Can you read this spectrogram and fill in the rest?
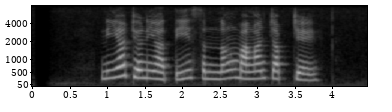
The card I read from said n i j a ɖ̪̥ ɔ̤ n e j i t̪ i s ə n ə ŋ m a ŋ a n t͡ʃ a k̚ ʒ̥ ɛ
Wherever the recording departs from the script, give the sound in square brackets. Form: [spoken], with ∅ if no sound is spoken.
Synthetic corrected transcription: n i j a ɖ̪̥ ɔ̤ n [i] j [a] t̪ i s ə n ə ŋ m a ŋ a n t͡ʃ a [p̚] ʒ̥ ɛ

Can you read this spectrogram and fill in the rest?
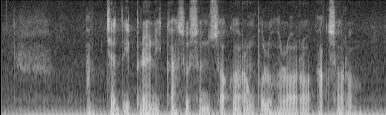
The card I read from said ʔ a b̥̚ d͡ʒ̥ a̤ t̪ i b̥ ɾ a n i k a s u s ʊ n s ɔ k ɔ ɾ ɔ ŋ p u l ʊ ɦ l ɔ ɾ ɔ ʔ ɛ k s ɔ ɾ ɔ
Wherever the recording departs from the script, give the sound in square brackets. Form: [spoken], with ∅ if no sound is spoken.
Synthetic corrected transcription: ʔ a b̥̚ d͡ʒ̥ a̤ t̪ i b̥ ɾ a n i k a s u s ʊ n s ɔ k ɔ ɾ ɔ ŋ p u l ʊ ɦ l ɔ ɾ ɔ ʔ [a] k s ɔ ɾ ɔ

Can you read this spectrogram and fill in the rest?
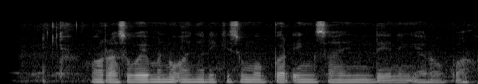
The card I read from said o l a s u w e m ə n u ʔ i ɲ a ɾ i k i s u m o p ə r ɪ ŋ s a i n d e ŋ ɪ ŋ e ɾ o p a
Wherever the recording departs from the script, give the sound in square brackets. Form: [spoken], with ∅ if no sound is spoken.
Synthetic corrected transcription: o [ɾ] a s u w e m ə n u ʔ [a] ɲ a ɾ i k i s u m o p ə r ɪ ŋ s a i n d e [n] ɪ ŋ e ɾ o p a

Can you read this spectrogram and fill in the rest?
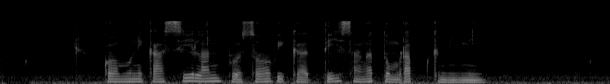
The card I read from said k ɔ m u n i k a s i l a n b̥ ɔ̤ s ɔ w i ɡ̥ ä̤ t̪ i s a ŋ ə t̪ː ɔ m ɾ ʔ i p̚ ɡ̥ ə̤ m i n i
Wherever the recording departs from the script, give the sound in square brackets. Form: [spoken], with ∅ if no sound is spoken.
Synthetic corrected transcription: k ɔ m u n i k a s i l a n b̥ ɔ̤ s ɔ w i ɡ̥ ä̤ t̪ i s a ŋ ə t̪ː [u] m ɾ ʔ [a] p̚ ɡ̥ ə̤ m i n i

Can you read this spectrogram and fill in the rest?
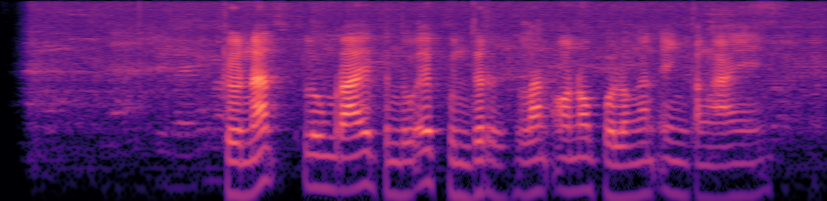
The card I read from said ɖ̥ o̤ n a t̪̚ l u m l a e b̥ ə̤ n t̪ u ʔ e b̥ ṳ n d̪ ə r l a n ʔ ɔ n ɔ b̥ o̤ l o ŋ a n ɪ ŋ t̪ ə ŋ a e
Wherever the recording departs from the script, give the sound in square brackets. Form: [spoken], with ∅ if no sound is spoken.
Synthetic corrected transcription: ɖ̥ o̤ n a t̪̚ l u m [ɾ] a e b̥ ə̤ n t̪ u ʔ e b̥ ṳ n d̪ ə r l a n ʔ ɔ n ɔ b̥ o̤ l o ŋ a n ɪ ŋ t̪ ə ŋ a e

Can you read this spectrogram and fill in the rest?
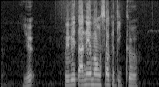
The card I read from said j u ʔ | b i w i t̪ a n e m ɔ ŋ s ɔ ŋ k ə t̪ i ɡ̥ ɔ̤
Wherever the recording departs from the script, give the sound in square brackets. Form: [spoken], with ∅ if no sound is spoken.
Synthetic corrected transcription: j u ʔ | [w] i w i t̪ a n e m ɔ ŋ s ɔ [∅] k ə t̪ i ɡ̥ ɔ̤

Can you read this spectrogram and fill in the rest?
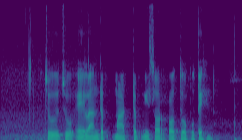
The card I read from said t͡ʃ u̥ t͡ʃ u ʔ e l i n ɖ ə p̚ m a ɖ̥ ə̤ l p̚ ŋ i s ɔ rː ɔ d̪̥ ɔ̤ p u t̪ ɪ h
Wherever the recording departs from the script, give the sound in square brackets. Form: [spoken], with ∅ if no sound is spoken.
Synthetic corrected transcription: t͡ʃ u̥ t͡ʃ u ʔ e l [a] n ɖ ə p̚ m a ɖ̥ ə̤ [∅] p̚ ŋ i s ɔ rː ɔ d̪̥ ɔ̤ p u t̪ ɪ h

